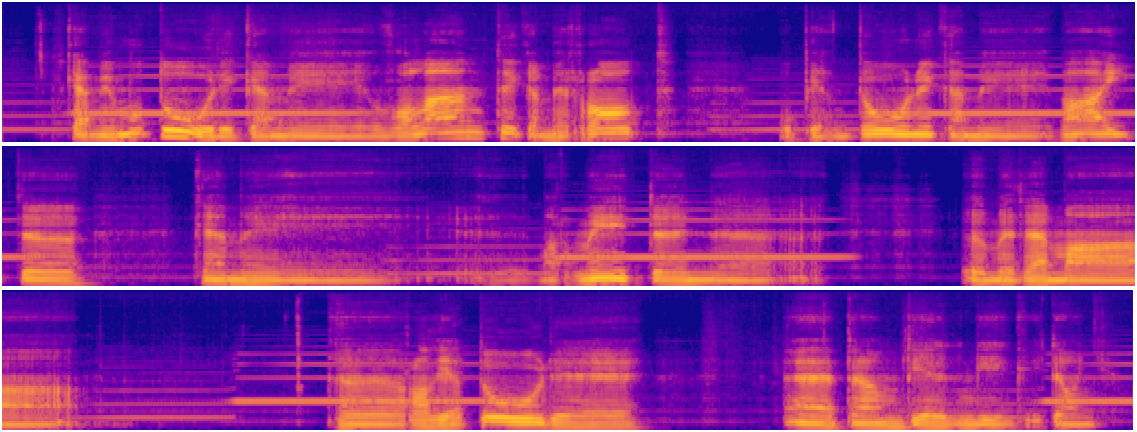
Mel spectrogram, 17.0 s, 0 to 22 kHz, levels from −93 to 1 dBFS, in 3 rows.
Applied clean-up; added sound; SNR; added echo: none; Wind instrument, woodwind instrument; 17 dB; none.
